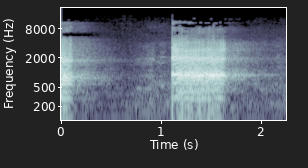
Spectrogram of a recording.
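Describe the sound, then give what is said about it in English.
A person vocally imitates the grinding of car gears when changing gears: a rasping, buzzy burst that fades, a brief lull, then a louder, harsher half-second grind with a rattling texture before it cuts off. “What is that noise? It's somebody grinding their gears.”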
